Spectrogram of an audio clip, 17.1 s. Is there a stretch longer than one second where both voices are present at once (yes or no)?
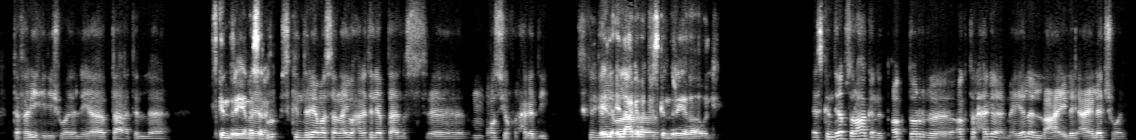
yes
